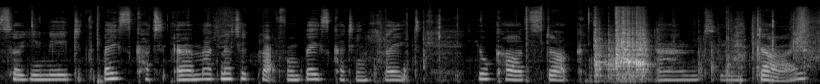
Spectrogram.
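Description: A woman talks at a very slow pace. Noticeable background noise sits behind her. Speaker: craft demonstrator. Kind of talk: tutorial.

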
